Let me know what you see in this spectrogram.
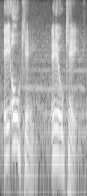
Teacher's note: Make sure you stress the second syllable, not the first.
